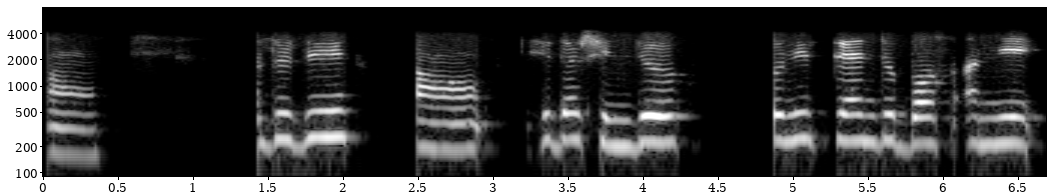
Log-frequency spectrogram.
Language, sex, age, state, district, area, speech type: Manipuri, female, 45-60, Manipur, Senapati, rural, conversation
